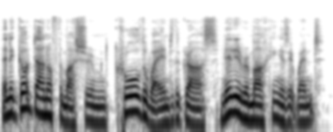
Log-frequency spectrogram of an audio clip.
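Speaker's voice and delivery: ordinary delivery, nothing marked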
